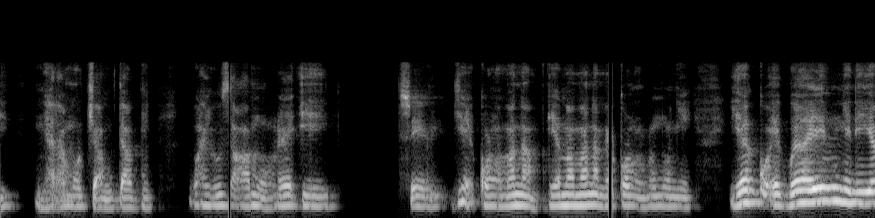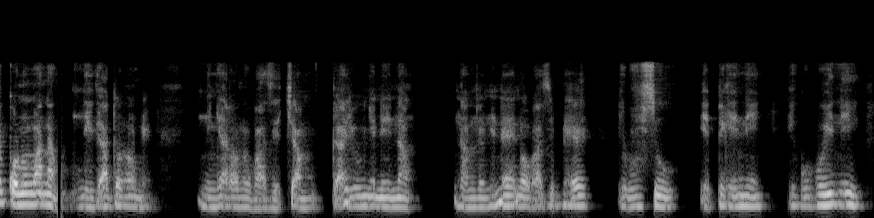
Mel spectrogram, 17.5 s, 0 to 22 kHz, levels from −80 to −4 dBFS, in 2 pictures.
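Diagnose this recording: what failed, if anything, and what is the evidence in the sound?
The failure is at the network stage: packet loss on an ADPCM call. Three hard-edged silent holes appear in the speech. The first comes at 2.28 to 2.37 s, right after "wa aye", and about 20 ms of audio is missing, which fits one lost packet. The next two fall at 6.08 to 6.15 s and 9.32 to 9.38 s, each about 40 ms, which suggests two lost packets each. The decoder's predictor and step size lose track of the sender's during the gap. So the speech resumes slightly distorted and settles within tens of milliseconds. The G.722 wideband coding stays clear up to 7 kHz.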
